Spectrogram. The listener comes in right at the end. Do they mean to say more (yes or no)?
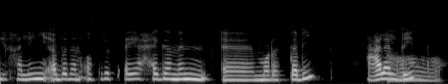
no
